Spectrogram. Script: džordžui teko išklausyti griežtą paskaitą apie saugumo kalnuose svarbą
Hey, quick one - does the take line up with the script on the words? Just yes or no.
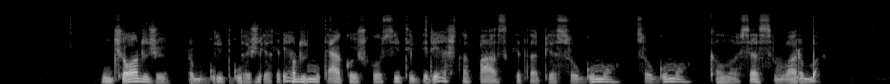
no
